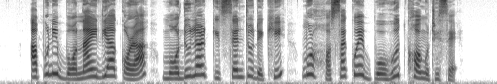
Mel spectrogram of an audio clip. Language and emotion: Assamese, angry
